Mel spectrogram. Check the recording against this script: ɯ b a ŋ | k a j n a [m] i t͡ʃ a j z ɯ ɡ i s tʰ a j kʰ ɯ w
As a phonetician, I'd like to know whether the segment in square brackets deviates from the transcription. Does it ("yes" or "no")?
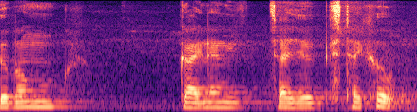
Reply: yes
